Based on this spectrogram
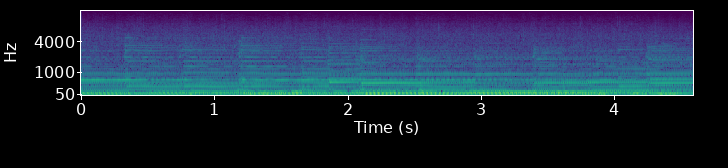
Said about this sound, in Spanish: ¿Alguien más? Dios les bendiga. Allá, por allá, Dios les bendiga. Vamos, denle un fuerte aplauso a ellos.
